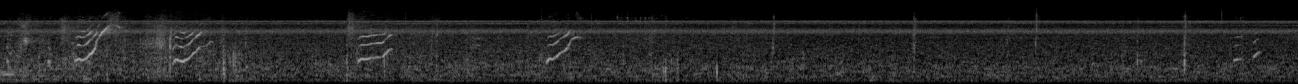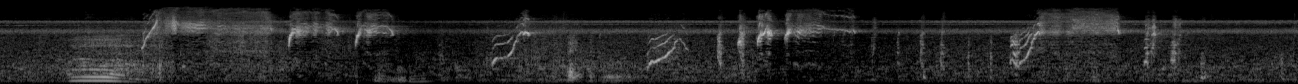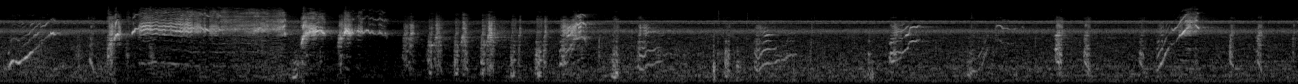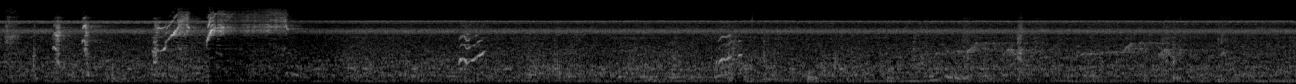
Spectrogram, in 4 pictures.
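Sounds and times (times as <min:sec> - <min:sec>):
high insect drone: 0:00.0 - 0:51.9
infant monkey squealing and screaming: 0:00.2 - 0:02.2, 0:03.5 - 0:04.0, 0:05.4 - 0:05.9, 0:12.3 - 0:12.7, 0:14.4 - 0:17.1, 0:17.9 - 0:18.4, 0:19.4 - 0:22.5, 0:23.1 - 0:25.0, 0:26.0 - 0:34.0, 0:34.6 - 0:42.0, 0:43.5 - 0:43.9, 0:46.1 - 0:46.5.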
